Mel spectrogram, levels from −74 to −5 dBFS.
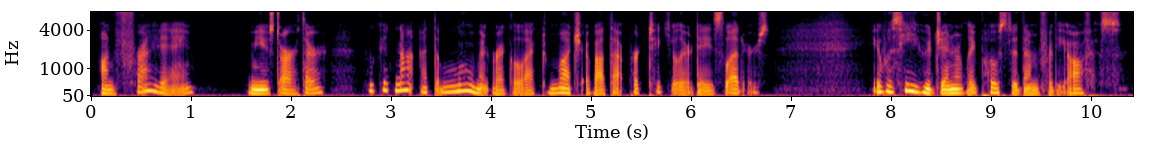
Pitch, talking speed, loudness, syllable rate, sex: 160 Hz, 155 wpm, -19 LUFS, 5.4 syllables/s, female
